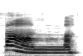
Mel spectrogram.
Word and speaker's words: thumb: Thumb is actually the answer D because thumb, you don't pronounce the B.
